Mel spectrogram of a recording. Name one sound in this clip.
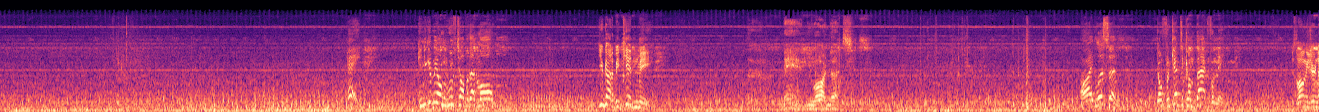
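A helicopter's rotor drones steadily.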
